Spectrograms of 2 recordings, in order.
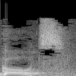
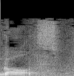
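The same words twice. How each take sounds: First: Said in the usual way. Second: "goats" with a stray l, like "golts"; accidental accent. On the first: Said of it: "I almost did it again". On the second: Real, not acted. Preacher tripping over a word in his sermon, accidental accent on "goats". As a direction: slip an l into "goats" before the t. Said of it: "Getting an accent".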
